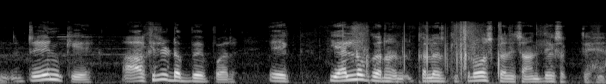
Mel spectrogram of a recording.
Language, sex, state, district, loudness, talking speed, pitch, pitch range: Hindi, male, Himachal Pradesh, Shimla, -16 LUFS, 160 wpm, 145 Hz, 120-175 Hz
